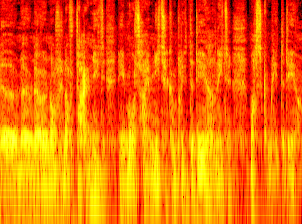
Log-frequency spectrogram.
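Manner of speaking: low, hushed muttering under breath. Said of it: "and he's muttering".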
